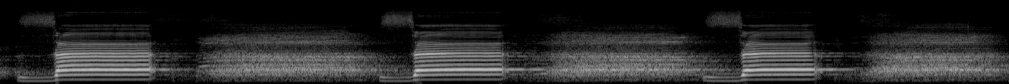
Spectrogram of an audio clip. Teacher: نیچے کی جانب رہ کر زا سیٹی کی آواز کی طرح اس حرف کی آواز نکلتی ہے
